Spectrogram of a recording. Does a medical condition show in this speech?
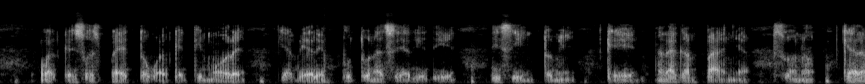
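Yes: laryngectomy; head and neck tumour.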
